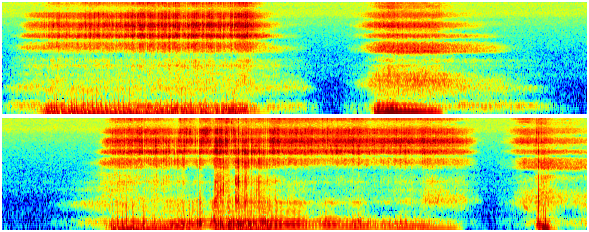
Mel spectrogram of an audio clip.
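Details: Loud, rough, rattling snores with a brief snort near the end from a sleeping person: snoring.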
